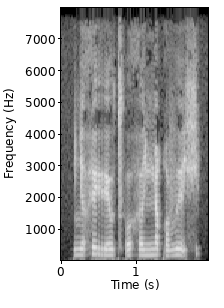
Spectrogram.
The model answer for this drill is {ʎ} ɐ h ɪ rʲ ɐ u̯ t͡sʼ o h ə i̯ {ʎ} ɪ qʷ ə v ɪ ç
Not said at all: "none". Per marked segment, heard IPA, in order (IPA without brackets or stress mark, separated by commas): ʎ, ɲ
